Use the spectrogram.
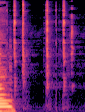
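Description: An old clock ticks in crisp tick-tock pairs, a few sharp clicks spaced evenly in the quiet, just after a brief voice fades out at the start.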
